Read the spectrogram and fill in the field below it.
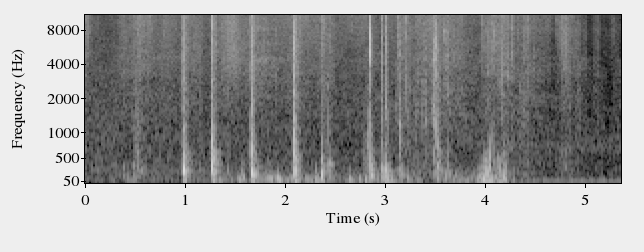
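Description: A door handle clicks and rattles.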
